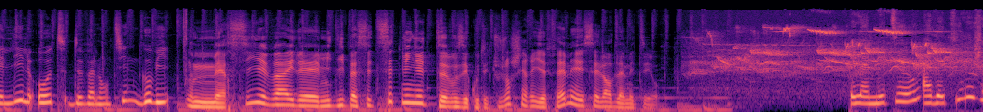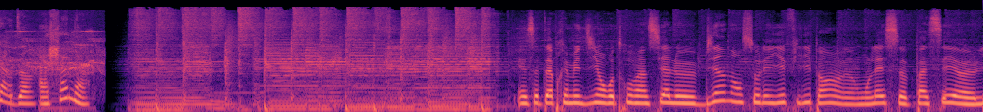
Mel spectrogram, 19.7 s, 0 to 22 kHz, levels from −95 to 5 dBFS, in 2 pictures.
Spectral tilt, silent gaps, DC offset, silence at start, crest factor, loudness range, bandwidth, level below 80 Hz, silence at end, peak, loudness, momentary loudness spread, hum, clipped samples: -4.5 dB/octave; none; under 0.1%; 0 s; 18 dB; 6 LU; 17.5 kHz; -42 dBFS; 0 s; -4 dBFS; -22 LUFS; 10 LU; none; under 0.1%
